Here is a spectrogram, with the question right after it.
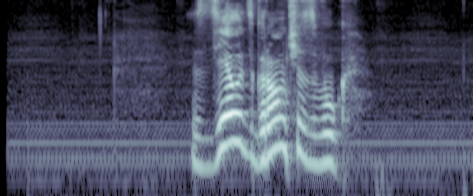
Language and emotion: Russian, positive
